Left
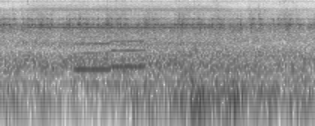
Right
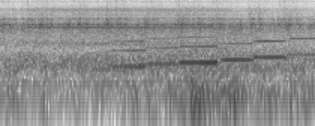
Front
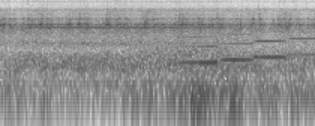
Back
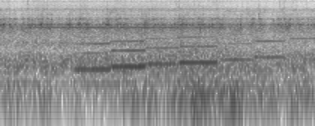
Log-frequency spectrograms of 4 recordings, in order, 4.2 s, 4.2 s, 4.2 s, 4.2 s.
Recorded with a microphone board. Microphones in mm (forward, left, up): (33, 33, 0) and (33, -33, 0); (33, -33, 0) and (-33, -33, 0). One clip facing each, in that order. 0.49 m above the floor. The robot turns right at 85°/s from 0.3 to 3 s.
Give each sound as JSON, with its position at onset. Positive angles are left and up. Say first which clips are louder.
{"t": 1.0, "sound": "a flute", "louder": "left 7 dB, back 4 dB", "azimuth_deg": 115}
